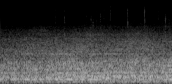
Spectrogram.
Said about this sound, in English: I'm gonna give this plane a second. Good Lord.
